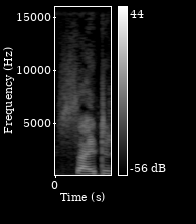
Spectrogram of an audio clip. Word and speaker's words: sighted: sighted, इसमें जी silent होता है तो इसको हम sighted पढ़ेंगे, मीनिंग seen और visible, यानी देखा गया या फिर नज़र आया।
